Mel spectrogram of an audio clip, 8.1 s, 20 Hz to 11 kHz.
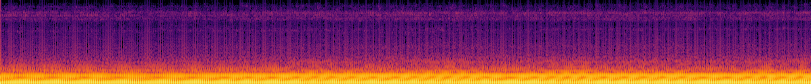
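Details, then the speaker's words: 13B rotary in a Factory Five 818 after freeing stuck apex seals: all plugs firing, some compression back in the front rotor; ECU idle feedback maxed at 50% but idling fine and warming steadily. Loud, steady, even burble, no misses, knocks or hunting; normal idle. "However, it was idling fine. It was coming up to temperature nice and easy."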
